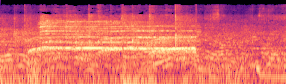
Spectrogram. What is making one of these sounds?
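A scoreboard buzzer blares loudly and steadily in an echoing gym.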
